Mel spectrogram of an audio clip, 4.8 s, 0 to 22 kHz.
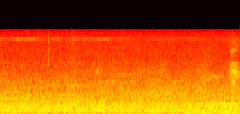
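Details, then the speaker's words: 1968 Kaiser M35A2C truck with Solargizer solar battery charger, battery tray open: thin steady high-pitched whine over outdoor noise, suspected from the photovoltaic cells and rectifier; unconfirmed. "Hey, so I'm making a quick video here, and I'm hoping you can hear the high-pitched whine that appears to be from the photovoltaic cells and some sort of rectifier or whatever it is on the other end."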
